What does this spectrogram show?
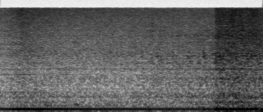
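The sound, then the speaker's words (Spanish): The engine of a used car idles with a steady, low droning hum that holds constant, swelling slightly louder near the end. No one speaks. “Se sube el carro.”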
